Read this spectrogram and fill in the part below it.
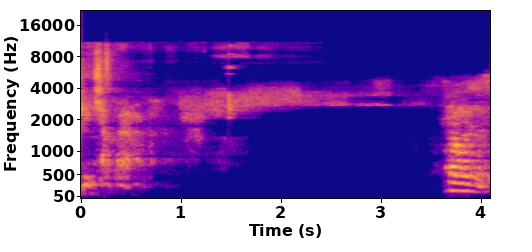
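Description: A man slurps from a cup.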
